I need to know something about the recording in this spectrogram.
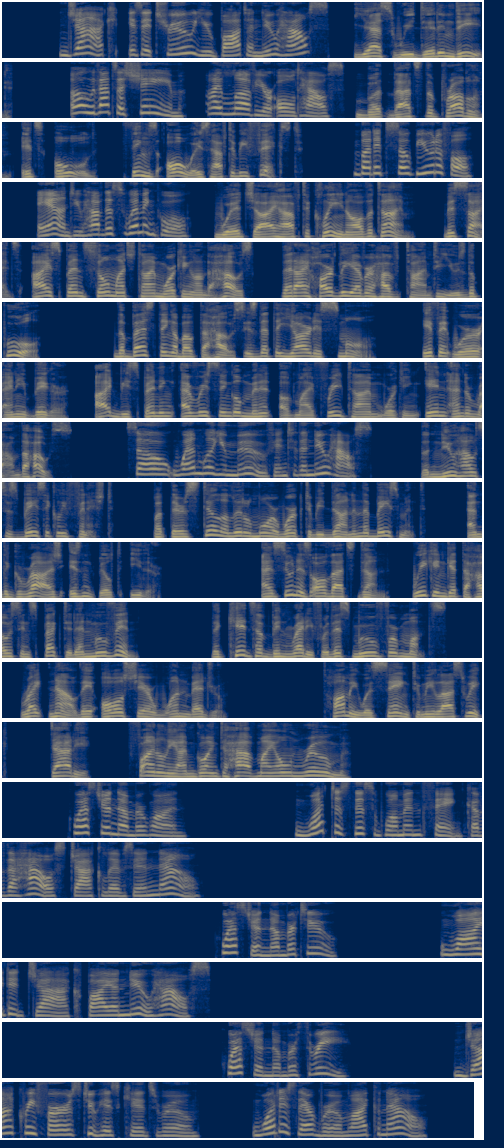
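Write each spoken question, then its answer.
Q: What does this woman think of the house Jack lives in now?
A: She loves it; she thinks it's beautiful.

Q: Why did Jack buy a new house?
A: Because his old house is old and always needs fixing.

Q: Jack refers to his kids' room. What is their room like now?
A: All the kids share one bedroom.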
